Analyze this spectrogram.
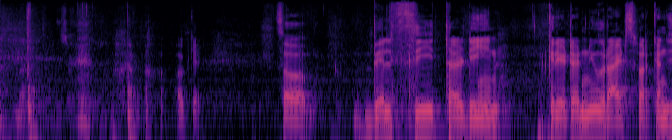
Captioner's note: laughter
